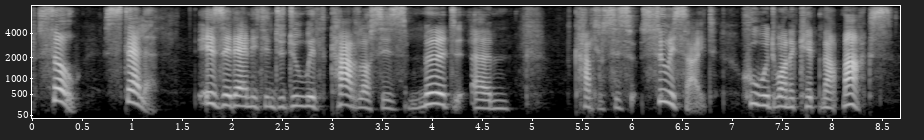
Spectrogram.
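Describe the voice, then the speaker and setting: An actress playing a wry, sceptical Welsh private detective in a noir-parody audio drama, with deadpan asides. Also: female voice, mid-range voice, measured pace, dry recording, studio quality, close to an everyday voice. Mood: probing, incredulous.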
